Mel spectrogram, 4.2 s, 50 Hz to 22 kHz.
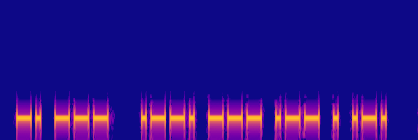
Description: Morse code, heard as a keyed tone, about 25 wpm, 600 Hz. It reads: NO POWER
